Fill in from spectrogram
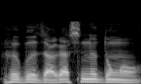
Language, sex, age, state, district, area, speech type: Bodo, male, 60+, Assam, Baksa, rural, spontaneous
